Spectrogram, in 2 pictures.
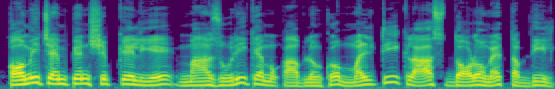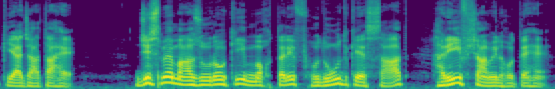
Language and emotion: Urdu, neutral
